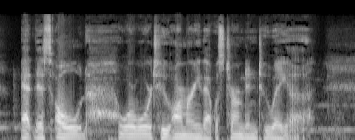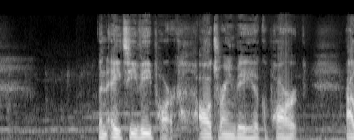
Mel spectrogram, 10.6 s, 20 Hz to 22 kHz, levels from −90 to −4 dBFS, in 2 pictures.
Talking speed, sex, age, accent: 115 wpm, male, 30-49, American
